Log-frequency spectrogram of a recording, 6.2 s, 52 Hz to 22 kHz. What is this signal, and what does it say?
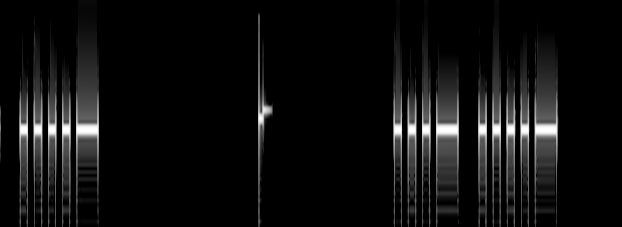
Morse code, heard as a keyed tone, about 17 wpm, 700 Hz. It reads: 4 V4
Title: All Cut Numbers - 2-Digit 17wpm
